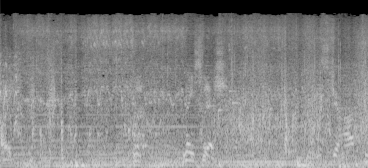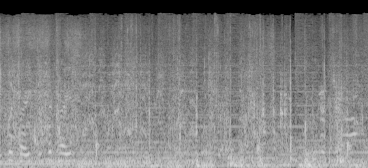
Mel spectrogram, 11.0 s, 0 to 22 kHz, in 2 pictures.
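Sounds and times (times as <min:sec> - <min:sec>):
fishing reel drag whining: 0:00.0 - 0:09.9.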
